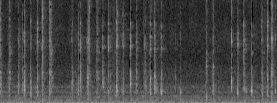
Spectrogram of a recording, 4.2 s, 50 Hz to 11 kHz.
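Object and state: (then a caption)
Plastic computer keyboard. Fingertips of both hands type on a hollow, beige 1990s Packard Bell plastic computer keyboard, producing a rapid, uneven run of bright plastic key taps over about four seconds. Each click is short and dry, with a steady low hum underneath.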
